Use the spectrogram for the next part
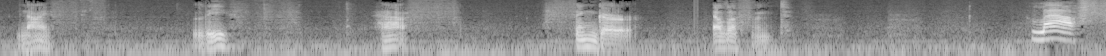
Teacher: feel the V then turn off the voice and continue in a whisper what you have left is the F · the f is a cognate to the V the unvoiced fricative la VA dental upper teeth to lower lip just like the V now feel the V then turn off the voice and continue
